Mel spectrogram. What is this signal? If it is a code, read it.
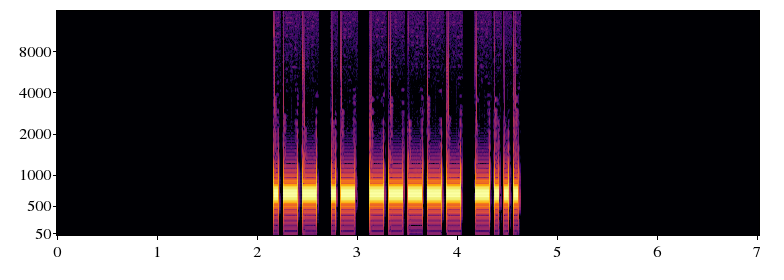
Morse code, heard as a keyed tone, about 25 wpm, 700 Hz. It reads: WA0B
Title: USA Call Signs - 4 Characters - Repeated 3x - 25wpm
